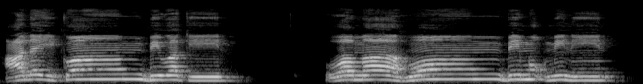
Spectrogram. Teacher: ये मीम पे होंठ नहीं मिलने देने तब इख्फा होगा, यानी कि मीम को छुपा के पढ़ना है। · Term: इख्फा शफवी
